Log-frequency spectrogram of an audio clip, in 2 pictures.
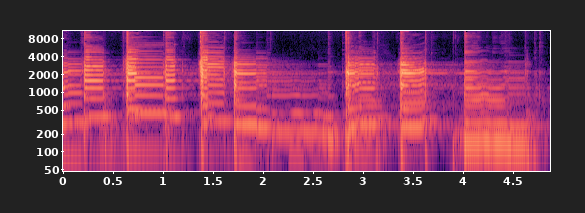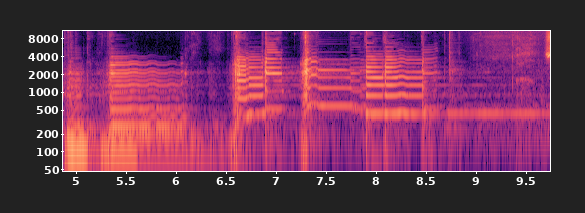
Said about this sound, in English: So the first thing I'm gonna do here is actually kick on some reverb.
